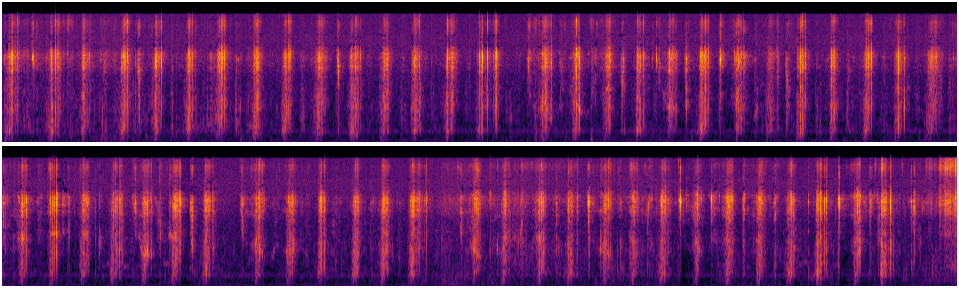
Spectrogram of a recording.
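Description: Passion fruit seeds being chewed close to the microphone: a steady, fast run of crisp crunches, about three to four a second.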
